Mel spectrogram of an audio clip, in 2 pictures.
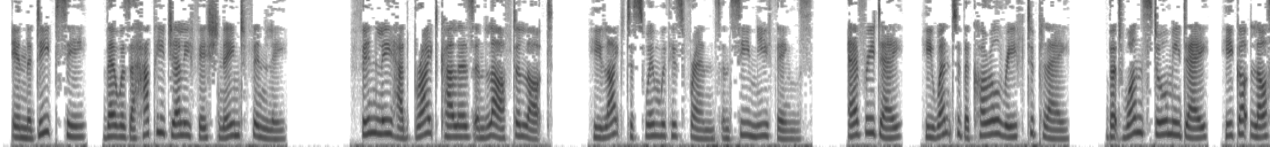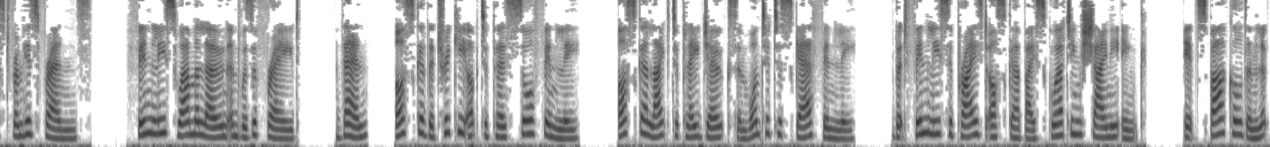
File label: ESL Short Stories for Kids Beginner NORMAL Reading; The Jolly Jellyfish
